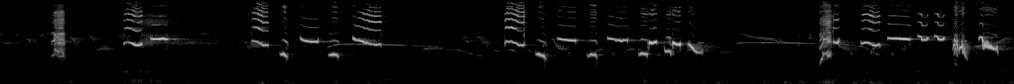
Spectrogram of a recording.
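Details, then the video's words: Oriental magpie-robin song, a recording used to stimulate other magpie-robins to sing: bright whistled phrases with sharp rising and falling notes, given in short bursts separated by brief silences, clean background. "Pancingan kacer ngeplay...cocok untuk merangsang bunyi kacer"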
